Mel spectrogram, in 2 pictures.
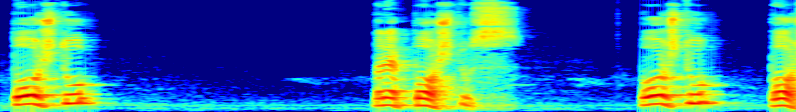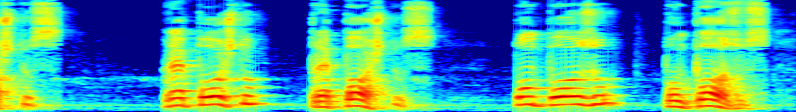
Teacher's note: no plural metafônico continua se mantendo o quê? A vogal aberta.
